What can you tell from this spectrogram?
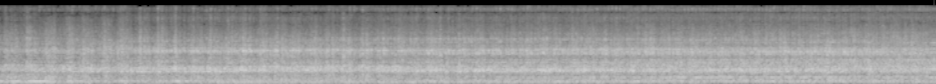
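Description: Small homemade Stirling engine of a model boat running on a gas-canister burner: a steady, fast mechanical clatter over the hiss of the burner flame.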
